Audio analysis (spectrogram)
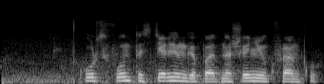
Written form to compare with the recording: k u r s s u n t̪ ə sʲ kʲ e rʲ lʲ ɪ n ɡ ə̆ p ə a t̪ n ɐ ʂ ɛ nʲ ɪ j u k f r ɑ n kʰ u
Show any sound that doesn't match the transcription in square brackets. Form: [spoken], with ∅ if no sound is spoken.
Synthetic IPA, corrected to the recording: k u r s [f] u n t̪ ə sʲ [tʲ] e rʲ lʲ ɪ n ɡ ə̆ p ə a t̪ n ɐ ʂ ɛ nʲ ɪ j u k f r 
